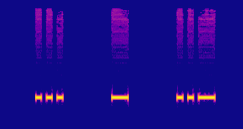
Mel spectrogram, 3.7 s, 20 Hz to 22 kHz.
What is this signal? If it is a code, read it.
Morse code, heard as a keyed tone, about 15 wpm, spaced as for 8 wpm, 1000 Hz. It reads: STU
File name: qotdfiles / 8wpm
